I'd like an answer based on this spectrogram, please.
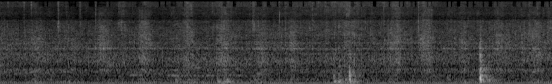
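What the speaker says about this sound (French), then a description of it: "Là je vais mélanger." A spoon stirs chicken curry risotto in a pan, giving a steady soft sizzle and scraping with a few sharper knocks near the end, and no voices.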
